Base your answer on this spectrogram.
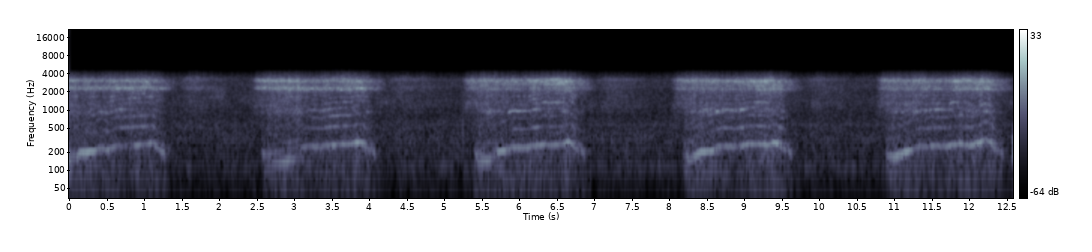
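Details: Snoring in a man asleep on a couch: steady, loud, buzzing snores on each breath in, with quieter breaths out, about 22 breaths a minute.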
